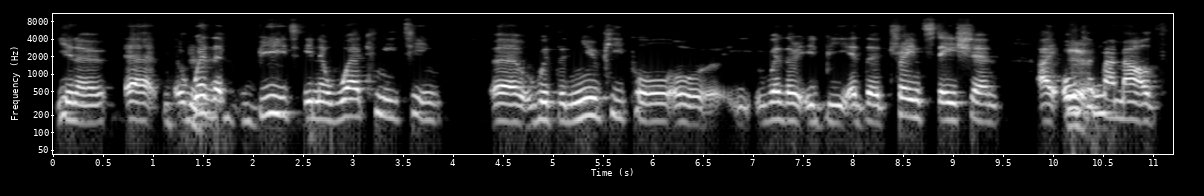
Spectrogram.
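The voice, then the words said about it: Zimbabwean English accent. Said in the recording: “my Zimbabwean accent, which is so clear”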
